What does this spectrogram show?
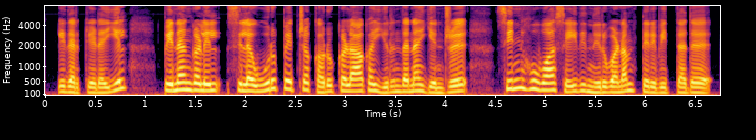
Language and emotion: Tamil, neutral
